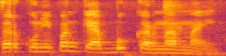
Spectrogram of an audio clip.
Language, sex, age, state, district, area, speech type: Marathi, male, 18-30, Maharashtra, Gadchiroli, rural, spontaneous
